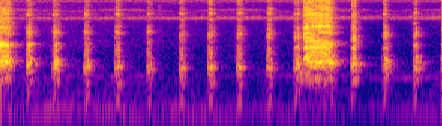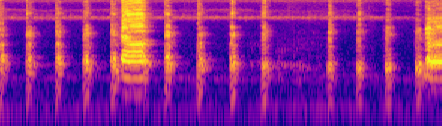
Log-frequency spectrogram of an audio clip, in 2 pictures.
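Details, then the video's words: Hen cackling after laying an egg: a steady series of short clucks, about three per second, broken by loud harsh drawn-out squawks. "Suara ayam betina selesai bertelur"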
